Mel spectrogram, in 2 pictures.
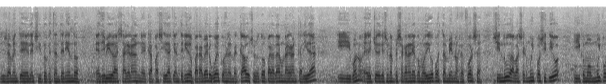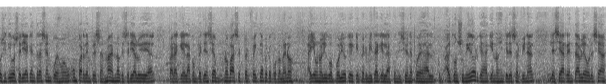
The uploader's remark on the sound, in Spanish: hemos iniciado nuestra programación especial desde Fitur 2024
